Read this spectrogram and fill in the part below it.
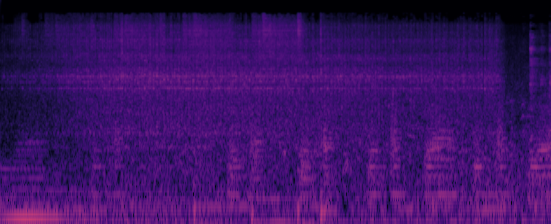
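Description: A car engine rumbles as a car drives slowly along a narrow street.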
